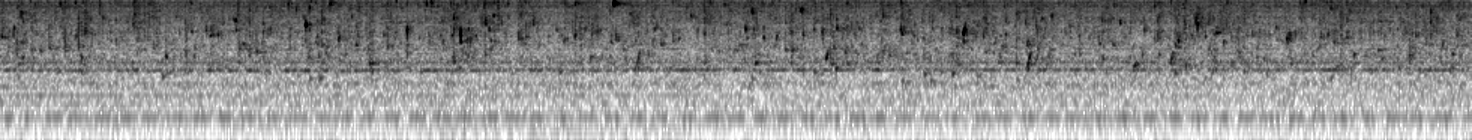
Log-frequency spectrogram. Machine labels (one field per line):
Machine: pump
